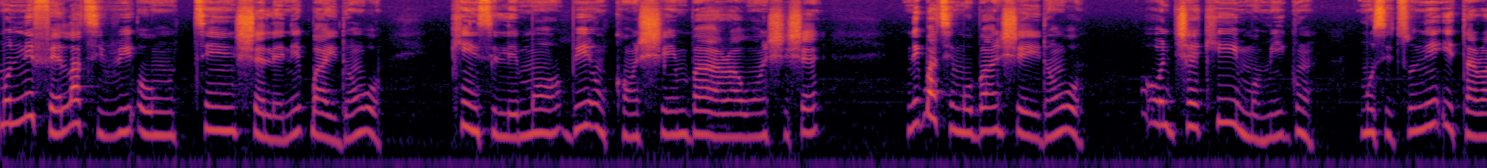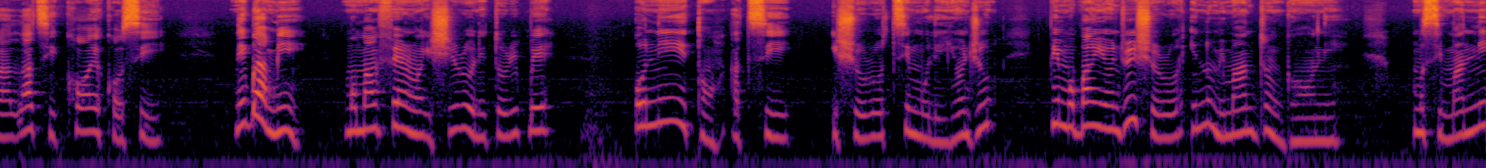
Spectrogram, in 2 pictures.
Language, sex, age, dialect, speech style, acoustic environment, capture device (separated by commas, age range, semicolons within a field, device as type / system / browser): Yoruba, female, 25-34, Nigeria - Lagos Yoruba, stressed, silence, mobile / Linux / Chrome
